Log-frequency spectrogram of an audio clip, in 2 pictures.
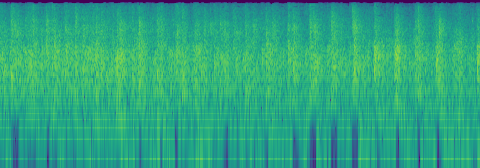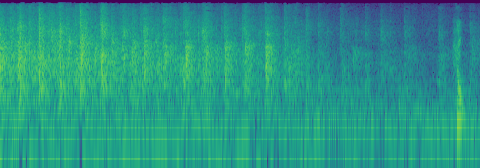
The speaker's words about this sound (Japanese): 今一度、盛大な拍手でお送りください。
